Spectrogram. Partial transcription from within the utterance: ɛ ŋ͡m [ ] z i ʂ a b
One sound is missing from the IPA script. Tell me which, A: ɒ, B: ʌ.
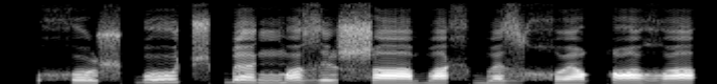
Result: B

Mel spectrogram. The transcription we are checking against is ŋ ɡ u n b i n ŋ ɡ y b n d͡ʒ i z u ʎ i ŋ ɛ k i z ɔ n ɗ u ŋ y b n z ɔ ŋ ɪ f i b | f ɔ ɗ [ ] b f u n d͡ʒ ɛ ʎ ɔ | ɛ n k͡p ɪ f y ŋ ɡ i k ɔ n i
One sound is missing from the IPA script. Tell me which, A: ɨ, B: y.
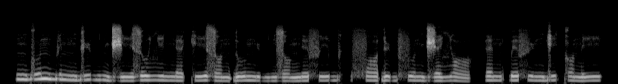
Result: B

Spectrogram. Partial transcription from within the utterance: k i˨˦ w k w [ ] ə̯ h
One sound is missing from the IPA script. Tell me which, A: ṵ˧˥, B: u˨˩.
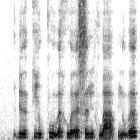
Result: A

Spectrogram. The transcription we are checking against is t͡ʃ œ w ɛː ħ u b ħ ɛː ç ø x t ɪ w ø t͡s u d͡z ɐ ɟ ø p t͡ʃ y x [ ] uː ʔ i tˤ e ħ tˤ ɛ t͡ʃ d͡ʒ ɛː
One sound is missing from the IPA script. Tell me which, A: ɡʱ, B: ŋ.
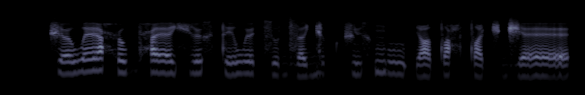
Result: B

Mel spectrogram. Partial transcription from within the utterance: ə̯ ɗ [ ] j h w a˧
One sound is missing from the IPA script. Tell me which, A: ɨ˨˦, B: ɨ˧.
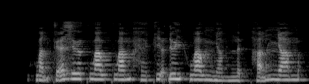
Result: B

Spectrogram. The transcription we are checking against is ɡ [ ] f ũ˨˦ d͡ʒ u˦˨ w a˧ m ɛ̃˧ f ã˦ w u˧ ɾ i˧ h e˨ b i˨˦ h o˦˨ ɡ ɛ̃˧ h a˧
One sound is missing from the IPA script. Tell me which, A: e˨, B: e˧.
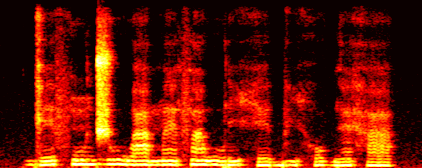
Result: A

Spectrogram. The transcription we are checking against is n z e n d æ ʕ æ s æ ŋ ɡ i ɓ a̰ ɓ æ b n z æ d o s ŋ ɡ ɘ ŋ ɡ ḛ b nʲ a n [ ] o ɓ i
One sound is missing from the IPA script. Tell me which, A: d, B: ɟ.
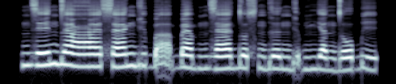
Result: A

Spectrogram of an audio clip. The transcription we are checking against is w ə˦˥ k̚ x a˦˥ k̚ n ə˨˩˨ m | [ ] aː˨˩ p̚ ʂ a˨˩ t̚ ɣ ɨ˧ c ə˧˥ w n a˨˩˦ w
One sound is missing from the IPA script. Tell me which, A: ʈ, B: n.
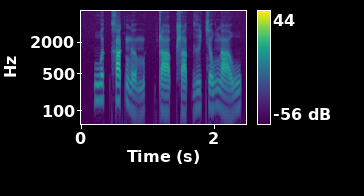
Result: A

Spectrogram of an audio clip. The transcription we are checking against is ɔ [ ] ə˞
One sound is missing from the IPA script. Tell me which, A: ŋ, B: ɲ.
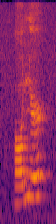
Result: B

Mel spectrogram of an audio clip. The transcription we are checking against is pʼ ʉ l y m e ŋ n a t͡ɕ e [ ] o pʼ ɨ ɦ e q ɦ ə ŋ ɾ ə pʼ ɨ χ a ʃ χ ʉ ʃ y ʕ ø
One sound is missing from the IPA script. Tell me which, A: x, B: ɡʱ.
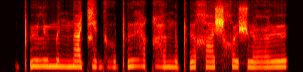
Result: B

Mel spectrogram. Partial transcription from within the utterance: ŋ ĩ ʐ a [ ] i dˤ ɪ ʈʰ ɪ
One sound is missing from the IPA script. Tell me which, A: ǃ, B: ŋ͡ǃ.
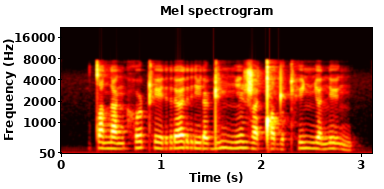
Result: A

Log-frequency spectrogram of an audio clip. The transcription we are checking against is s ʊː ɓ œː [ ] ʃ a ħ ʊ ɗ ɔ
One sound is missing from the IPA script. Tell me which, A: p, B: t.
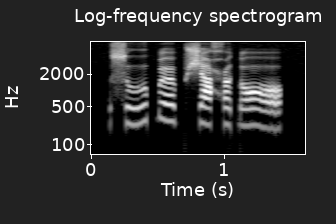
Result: A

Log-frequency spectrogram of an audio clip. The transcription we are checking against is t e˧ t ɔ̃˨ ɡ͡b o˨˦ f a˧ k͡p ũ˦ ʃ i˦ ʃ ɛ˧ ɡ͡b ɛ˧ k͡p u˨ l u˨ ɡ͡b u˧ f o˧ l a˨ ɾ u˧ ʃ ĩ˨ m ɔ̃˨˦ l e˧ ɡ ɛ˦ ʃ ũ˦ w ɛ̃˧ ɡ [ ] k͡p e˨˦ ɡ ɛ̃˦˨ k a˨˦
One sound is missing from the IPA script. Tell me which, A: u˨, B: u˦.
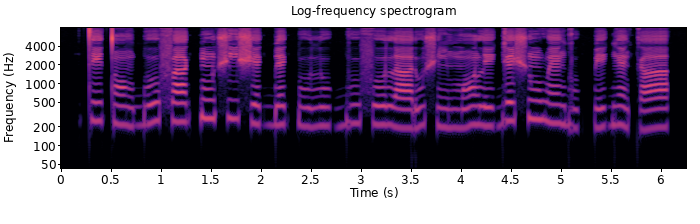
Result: A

